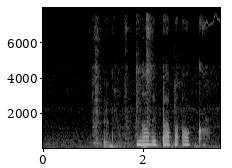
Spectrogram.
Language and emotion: Russian, neutral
